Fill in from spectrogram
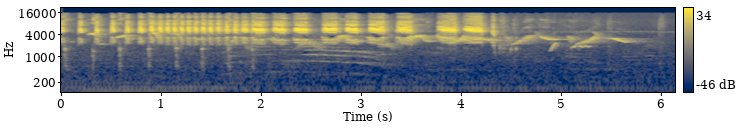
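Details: Caged wild-caught adult Chinese hwamei of the Tam Hoàng type from Vietnam, praised for a fine voice: a rapid run of sharp repeated notes about four per second, then slurred whistles sweeping up and down.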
